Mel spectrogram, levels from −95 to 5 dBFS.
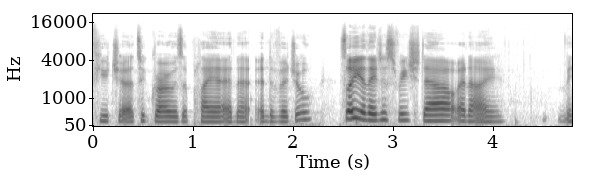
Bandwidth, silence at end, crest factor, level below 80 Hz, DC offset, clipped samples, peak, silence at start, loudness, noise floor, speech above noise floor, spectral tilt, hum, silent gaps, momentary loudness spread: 14 kHz; 0 s; 20 dB; -70 dBFS; under 0.1%; under 0.1%; -14 dBFS; 0 s; -33 LUFS; -62 dBFS; 29 dB; -4.5 dB/octave; none; none; 12 LU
